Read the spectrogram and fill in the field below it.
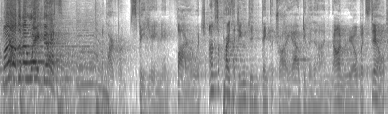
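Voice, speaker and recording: An actor playing a vengeful, theatrical ghost villain in an audio drama, pompous, melodramatic and given to petulant ranting. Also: male voice, medium pitch, sing-song, normal speed. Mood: horrified rage. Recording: echoey reverberant hall effect under loud music.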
